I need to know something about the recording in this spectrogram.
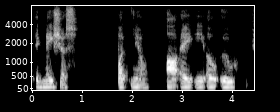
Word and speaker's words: Ignatius: spanish way ignatius not ignatius but you know r-a-e-o-u if you understand the spanish uh vowel pronunciation that's why i say it that way ignatius um but he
